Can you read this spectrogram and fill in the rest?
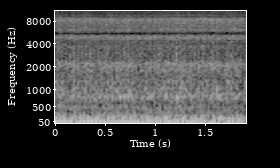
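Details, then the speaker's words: Mercedes 190SL with rebuilt Solex carbs, throttle linkage disconnected so each carb is set individually; turning the idle mixture screw in and out gives a low, uneven, lumpy idle that stumbles and slows. Rough idle from incorrect idle mixture setting. "What we're going to do is adjust that in and out and listen for the engine to stumble. So we go in. Little stumble, little slow down, back it out."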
